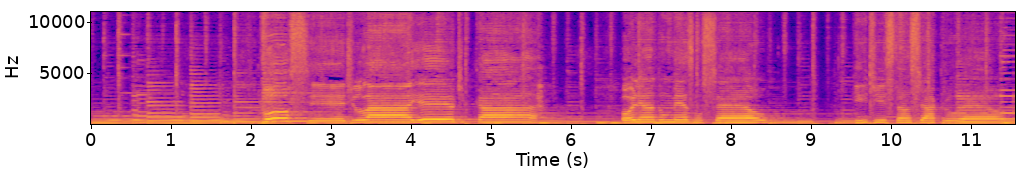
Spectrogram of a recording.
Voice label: romant fem, Telemensagem Romântica, Voz Feminina

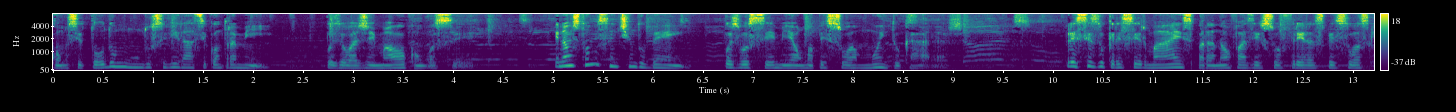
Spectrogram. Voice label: desculpa amizade fem, Reconciliação Amizade – Voz Feminina

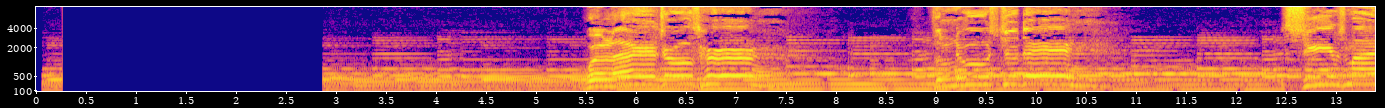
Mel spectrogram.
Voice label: Voz Masculina; Telemensagem de Pedido; Quer Namorar

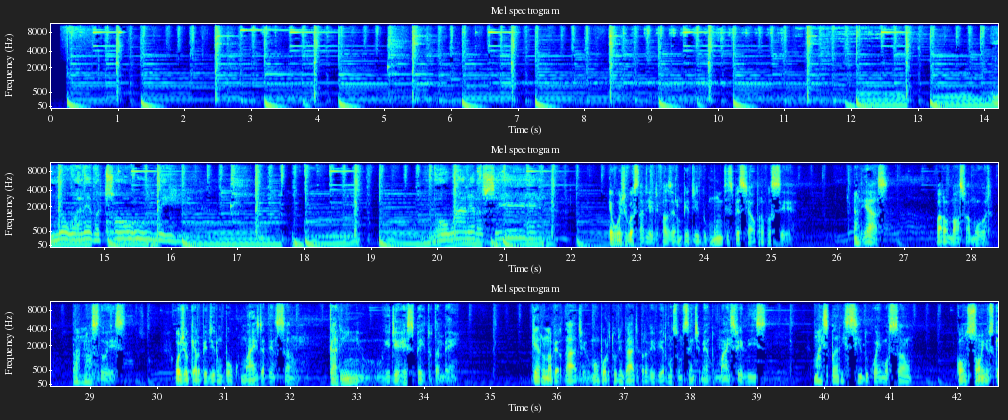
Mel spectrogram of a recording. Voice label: crise masc, Telemensagem Relacionamento Crise – Voz Masculina

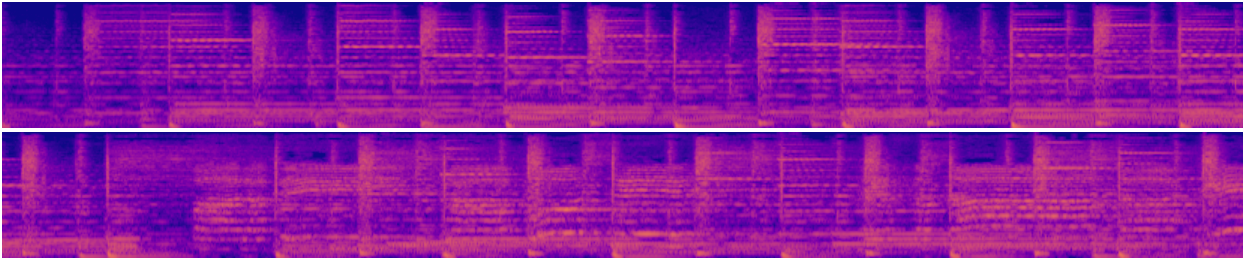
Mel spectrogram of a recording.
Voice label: infantil madrinha, Aniversário Voz Infantil – Madrinha – Voz Masculina

